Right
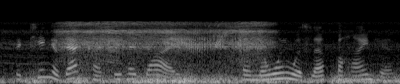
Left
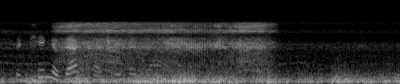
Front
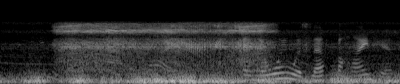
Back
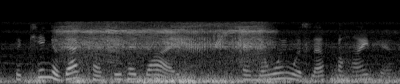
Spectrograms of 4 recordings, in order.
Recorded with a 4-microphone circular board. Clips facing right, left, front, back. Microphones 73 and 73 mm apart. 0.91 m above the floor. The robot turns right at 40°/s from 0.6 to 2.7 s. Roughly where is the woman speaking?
Behind.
